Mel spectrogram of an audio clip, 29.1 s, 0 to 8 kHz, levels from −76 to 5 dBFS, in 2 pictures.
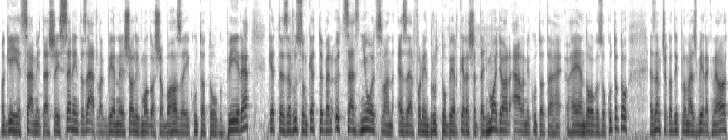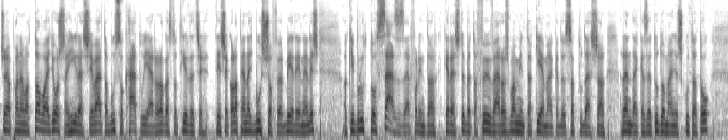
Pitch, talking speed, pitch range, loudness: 125 Hz, 135 wpm, 115-140 Hz, -19 LUFS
